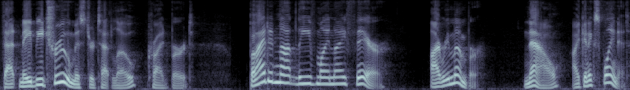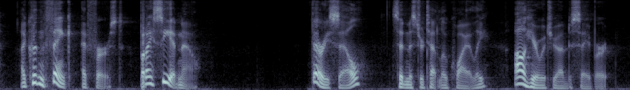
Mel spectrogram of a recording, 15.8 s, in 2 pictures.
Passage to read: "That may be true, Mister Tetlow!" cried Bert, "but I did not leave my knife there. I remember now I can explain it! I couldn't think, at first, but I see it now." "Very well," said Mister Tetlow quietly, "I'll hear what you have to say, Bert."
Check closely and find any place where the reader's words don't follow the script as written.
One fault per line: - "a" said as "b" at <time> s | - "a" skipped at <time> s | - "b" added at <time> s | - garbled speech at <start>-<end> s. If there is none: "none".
- "well" said as "cell" at 12.0 s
